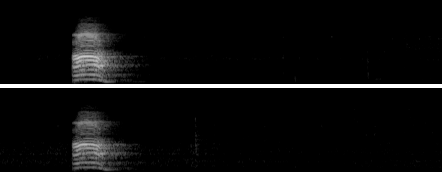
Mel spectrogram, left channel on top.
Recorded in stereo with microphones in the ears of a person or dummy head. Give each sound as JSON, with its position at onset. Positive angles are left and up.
{"t": 0.7, "sound": "a scream", "side_deg": 20, "distance_m": 0.5}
